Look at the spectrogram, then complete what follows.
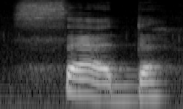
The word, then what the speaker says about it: said: spells said said and when you say said you say the sound at the front and you say the sound at the end but what sound do you hear in the middle what is that a and I saying together and so this and I are making actually the e sound and again another reason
